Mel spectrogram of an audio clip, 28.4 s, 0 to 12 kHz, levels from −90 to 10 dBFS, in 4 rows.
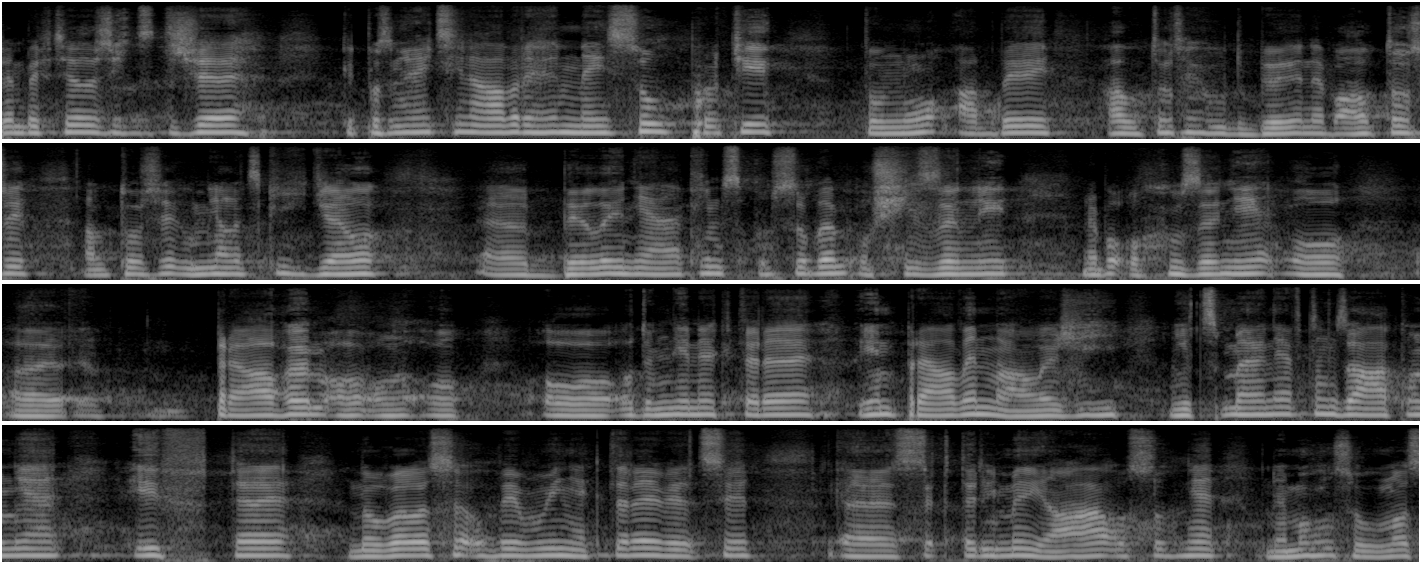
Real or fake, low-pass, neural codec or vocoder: fake; 10.8 kHz; codec, 24 kHz, 1 kbps, SNAC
